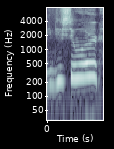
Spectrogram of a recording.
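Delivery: imitating husband's suggestive tempting tone; seductive "You sure?". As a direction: tease him as the husband, coaxing. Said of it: "say it like that?".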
